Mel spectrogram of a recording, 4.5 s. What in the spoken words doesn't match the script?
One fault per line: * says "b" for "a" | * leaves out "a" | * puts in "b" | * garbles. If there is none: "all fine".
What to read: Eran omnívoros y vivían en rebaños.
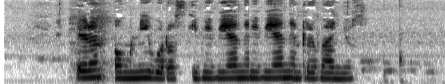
* puts in "vivían"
